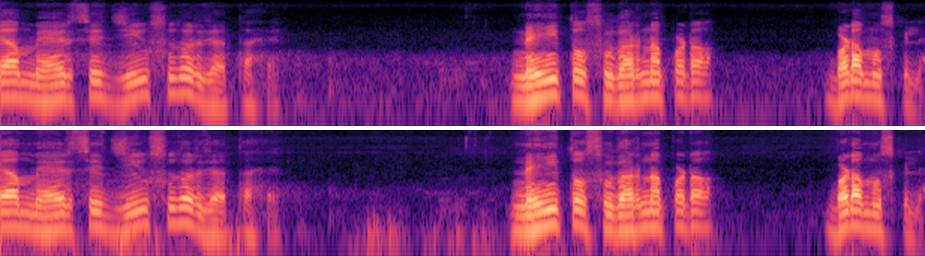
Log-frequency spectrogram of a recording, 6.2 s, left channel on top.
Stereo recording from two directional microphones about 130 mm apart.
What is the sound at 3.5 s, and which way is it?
Speech, 90° right.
